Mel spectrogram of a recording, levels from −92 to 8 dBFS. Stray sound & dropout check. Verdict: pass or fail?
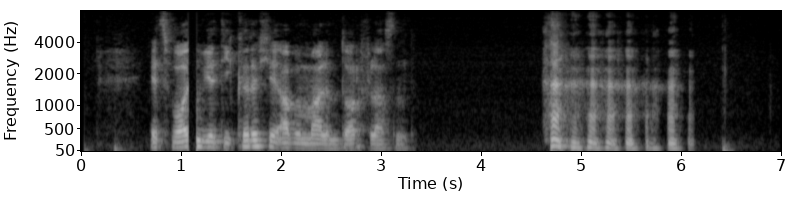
fail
